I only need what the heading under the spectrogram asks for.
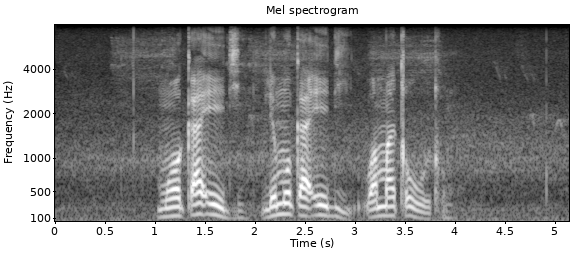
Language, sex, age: Tswana, male, 22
